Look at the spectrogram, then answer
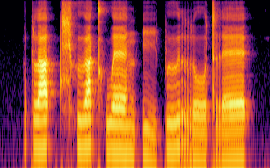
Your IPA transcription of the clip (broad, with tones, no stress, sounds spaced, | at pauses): p l a˦˥ t̚ t͡ɕʰ ɯ˦˥ a̯ kʰ w ɛː˧ n ʔ iː˨˩ p ɯː˦˥ r oː˧ t r ɛː˦˥ k̚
